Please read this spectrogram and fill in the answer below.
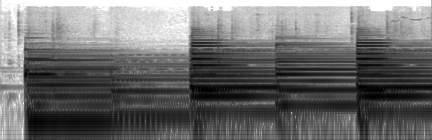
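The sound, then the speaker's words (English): A piano phrase with the right hand playing short, detached staccato notes over a smoothly connected legato left hand. About five clear note attacks fall in a moderate, even pulse. “Now you can hear the right hand is playing staccato, left hand is playing legato.”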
